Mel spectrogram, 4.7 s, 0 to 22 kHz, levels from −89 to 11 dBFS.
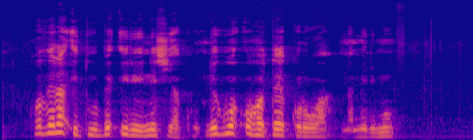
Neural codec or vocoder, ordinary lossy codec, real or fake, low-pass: vocoder, 48 kHz, 128 mel bands, Vocos; none; fake; 19.8 kHz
